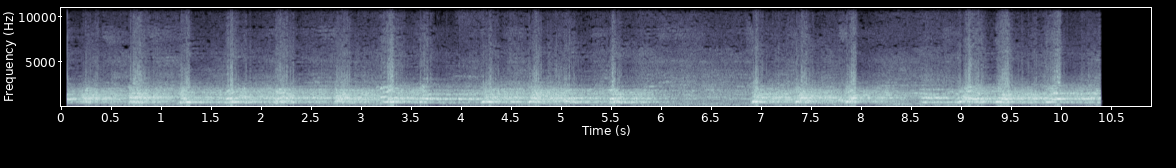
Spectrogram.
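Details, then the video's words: Dogs at a place called the Barking Lot, recorded 26 July 2019, barking continuously in loud, overlapping bursts with sharp, rapid yaps layered over a dense chorus, briefly easing near seven seconds before resuming. "The Barking Lot"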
